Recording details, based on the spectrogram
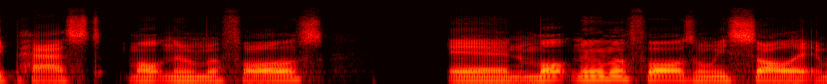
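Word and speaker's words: Multnomah Falls: off of Route 101 awesome next number Seven maltoma Falls 30 minutes from Portland and 3 and 1 half hours from Seattle you nailed it man you got that pronunciation uh nailed yep malt Noma Falls uh I I believe that it's the tallest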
